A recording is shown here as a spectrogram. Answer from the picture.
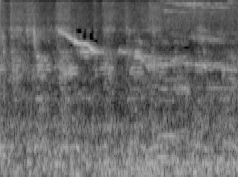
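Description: Steady low road and engine rumble inside a moving car, with a thin high tone gliding down in pitch from about half a second in.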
